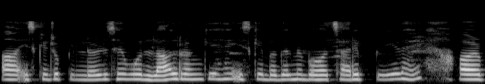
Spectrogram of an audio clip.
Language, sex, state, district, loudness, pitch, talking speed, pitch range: Hindi, female, Chhattisgarh, Sukma, -20 LUFS, 230 Hz, 220 wpm, 225-240 Hz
